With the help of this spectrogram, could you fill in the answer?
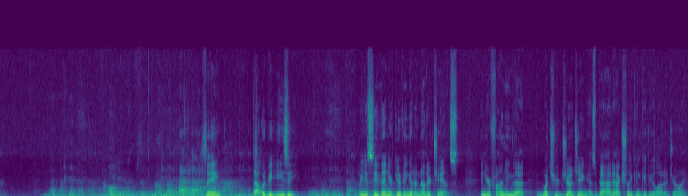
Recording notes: leading a live discussion at a recent retreat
